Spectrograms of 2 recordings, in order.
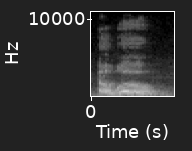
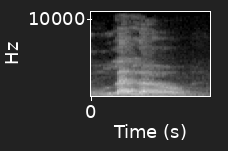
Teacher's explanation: So that would be an omission. But if the student said lello, that is a substitution, a YL substitution.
